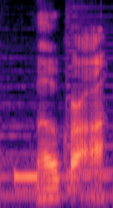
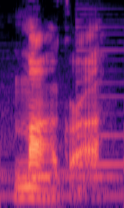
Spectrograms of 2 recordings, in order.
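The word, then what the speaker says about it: mo ghrá: Mogra, Irish for my love. One dialect would pronounce it as, Magra.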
